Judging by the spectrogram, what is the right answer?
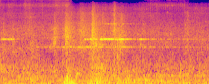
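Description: Train running at the station, a steady rumble with a thin high-pitched squeal of the wheels or brakes for about a second midway, and a low thump about a second in.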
